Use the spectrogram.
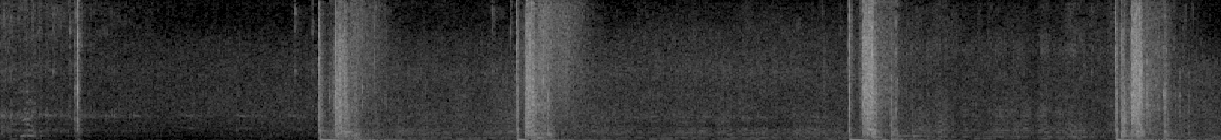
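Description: Bees buzz from a beehive in the video game Valheim as a steady drone, broken by four loud, sharp thuds from building pieces being placed.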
